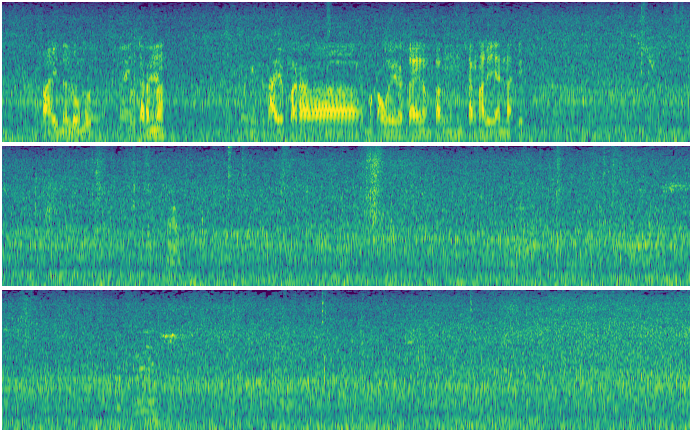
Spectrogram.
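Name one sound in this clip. Steady wind blows outdoors.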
